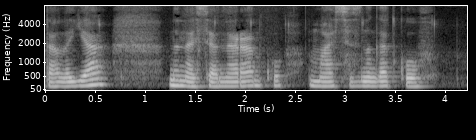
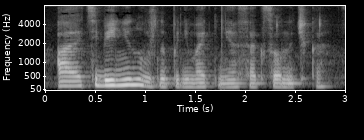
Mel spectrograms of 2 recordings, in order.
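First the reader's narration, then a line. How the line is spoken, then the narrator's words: Calm. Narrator (Russian): спокойно сказал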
